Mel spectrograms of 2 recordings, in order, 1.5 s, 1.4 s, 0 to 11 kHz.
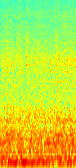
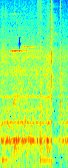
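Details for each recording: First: Customer's 340 V8 on the dyno, already broken in and tuned, warmed up before pulls; smooth, even rumble at a steady fast idle with no knocks, ticks, leaks or vibrations. Healthy engine. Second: Engine from an outside builder on the dyno during cam break-in, hydraulic cam that should have no lash, running very lean with vibration: sharp metallic ticks about every third of a second from the right valve cover while cranking, a rocker arm sitting off the valve tip.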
